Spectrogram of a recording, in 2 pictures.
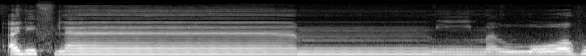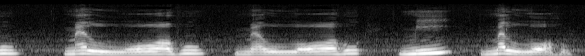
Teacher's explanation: مد اصلی بنایا اور پھر میم پہ فتح ڈال کے لفظ الجلالہ سے میں نے اسے جوڑ دیا، اور میم باریک ہی رہے گا، ٹھیک ہے؟ باریک لیٹر ہے، لفظ الجلالہ موٹا ہے، اور حمزۃ الوصل کو پھر نہیں پڑھا جائے گا۔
